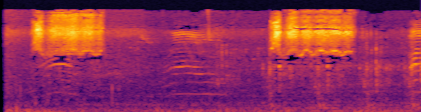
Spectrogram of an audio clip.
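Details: Stray cat in a Moroccan city, shy and wary of people, meowing for food: two faint, short rising-falling meows between bursts of loud hissy rustling noise.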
